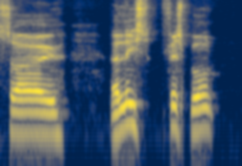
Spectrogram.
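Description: The voice has a dark, mellow tone and an English accent, with a dry, close sound and no echo. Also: man. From England. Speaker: podcast producer. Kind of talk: casual chat.

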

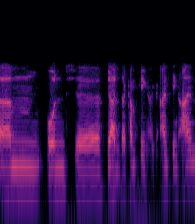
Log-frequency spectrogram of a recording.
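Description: A man's voice at medium pitch. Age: 30s. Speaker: tennis coach and mental trainer. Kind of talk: interview.

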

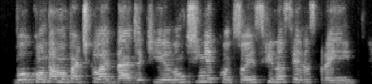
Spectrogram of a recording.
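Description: A woman is speaking. Her pitch is high. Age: 40s. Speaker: motivational speaker and entrepreneur. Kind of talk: interview. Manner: animated.

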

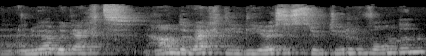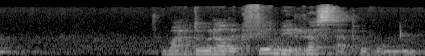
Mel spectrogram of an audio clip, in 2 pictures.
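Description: A woman's fairly high voice at a moderate pace with ordinary pitch variation, plus audible room echo and noticeable background noise. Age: 40s. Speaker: personal trainer and nutrition coach. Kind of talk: interview.

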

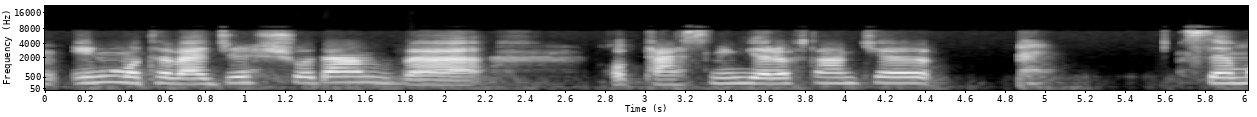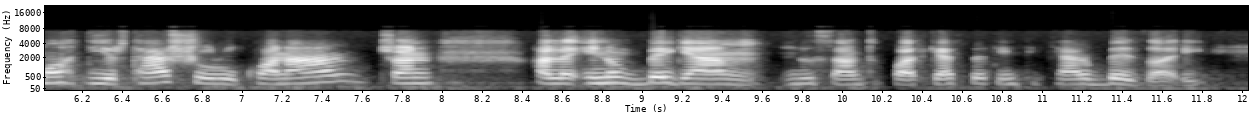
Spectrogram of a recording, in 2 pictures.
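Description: A woman speaks in a high voice at a fairly slow pace. Her loudness swings widely, and she takes long, frequent pauses. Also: fairly even intonation. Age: 20s. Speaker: medical student. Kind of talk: casual interview. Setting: outdoors in dorm courtyard.

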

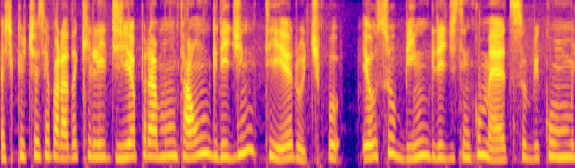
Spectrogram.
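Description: With a fairly high pitch and fairly even intonation, a woman speaks at a moderate pace in a normal speaking voice. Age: 20s. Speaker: sound technician. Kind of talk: casual chat.

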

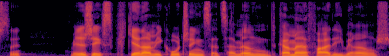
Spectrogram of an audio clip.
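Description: The speaker has a Quebec accent and talks at a moderate pace with ordinary pitch variation, on a very clean recording with a silent background. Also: man. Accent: Québécois French. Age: 30s. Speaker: marketing agency owner. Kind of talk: casual interview.

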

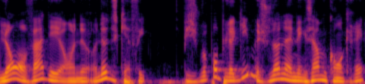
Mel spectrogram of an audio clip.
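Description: A somewhat breathy male voice. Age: 50s. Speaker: entrepreneur. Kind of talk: casual chat.

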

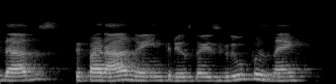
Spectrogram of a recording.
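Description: Monotone, flat intonation from a woman at a medium pitch, with audible room echo. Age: 20s. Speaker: university student researcher. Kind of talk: interview.

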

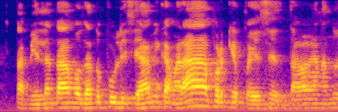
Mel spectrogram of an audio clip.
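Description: Pitched at a medium level, a man talks at a very fast pace. His pitch variation is ordinary. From Mexicali, Baja California, Mexico. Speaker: podcast co-host. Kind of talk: casual chat.

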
